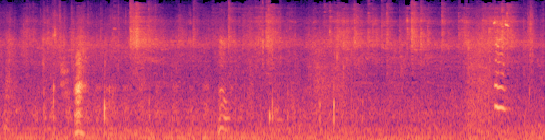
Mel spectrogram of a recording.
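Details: Sun-warmed Irish Terrier pups aged six weeks let out a sharp high squeal, a few soft scattered whines, and a final rising squeak, all over a low steady hiss.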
